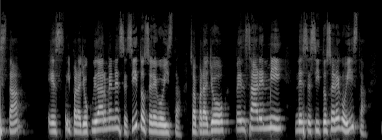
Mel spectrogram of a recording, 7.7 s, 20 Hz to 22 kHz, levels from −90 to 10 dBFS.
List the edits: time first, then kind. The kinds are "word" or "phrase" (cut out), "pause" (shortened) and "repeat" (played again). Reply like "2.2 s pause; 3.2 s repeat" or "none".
1.3 s word; 3.7 s pause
